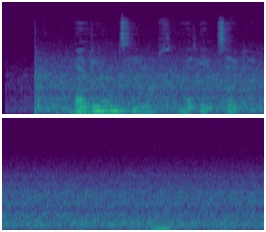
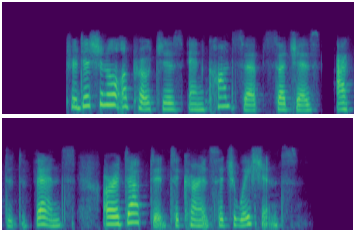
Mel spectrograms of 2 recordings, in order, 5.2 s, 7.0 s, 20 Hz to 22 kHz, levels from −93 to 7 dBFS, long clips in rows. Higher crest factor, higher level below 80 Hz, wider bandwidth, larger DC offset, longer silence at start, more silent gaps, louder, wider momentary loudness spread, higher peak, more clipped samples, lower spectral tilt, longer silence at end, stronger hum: about the same, 22 dB vs 20 dB; about the same, -68 dBFS vs -66 dBFS; first, 12.5 kHz vs 7.6 kHz; neither; second, 0.3 s vs 0.65 s; second, none vs 3.22-3.28 s; second, -41 LUFS vs -21 LUFS; first, 18 LU vs 11 LU; second, -18 dBFS vs -2 dBFS; neither; first, -7 dB/octave vs -5.5 dB/octave; second, 0 s vs 0.75 s; neither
